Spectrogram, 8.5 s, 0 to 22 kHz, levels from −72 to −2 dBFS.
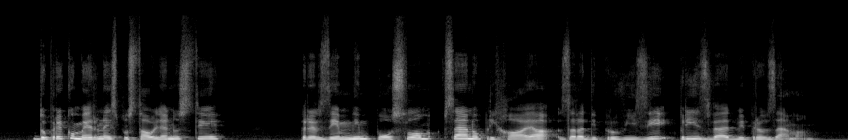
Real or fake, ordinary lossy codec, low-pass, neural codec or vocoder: fake; none; 19.8 kHz; codec, 44.1 kHz, 7.8 kbps, DAC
